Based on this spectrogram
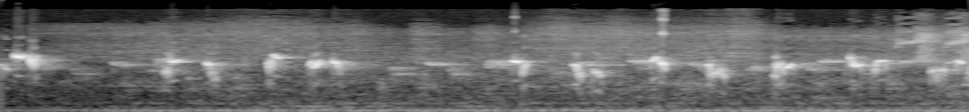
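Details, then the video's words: Female yellow-vented bulbul calling for a male, used as a lure for sluggish caged birds: spaced, clear chirps and short slurred whistles, roughly two per second, over a steady low hum. "Pancingan Trucukan Betina Memanggil Jantan"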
